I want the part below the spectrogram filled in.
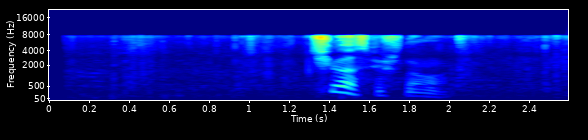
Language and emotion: Russian, neutral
